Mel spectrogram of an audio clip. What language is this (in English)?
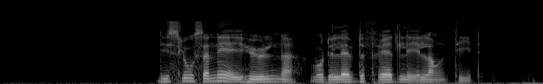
Norwegian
